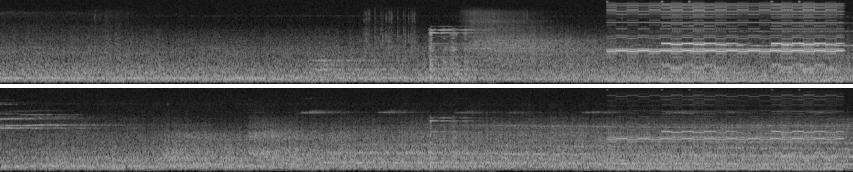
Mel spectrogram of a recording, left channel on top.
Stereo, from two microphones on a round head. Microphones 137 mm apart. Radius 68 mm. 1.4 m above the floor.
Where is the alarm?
70° left (ahead or behind).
